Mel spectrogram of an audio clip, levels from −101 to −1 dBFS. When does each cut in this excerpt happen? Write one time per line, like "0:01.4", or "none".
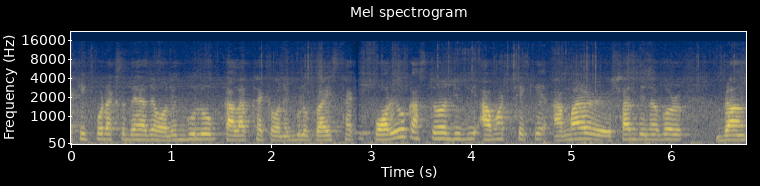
0:03.0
